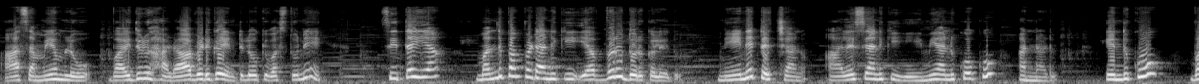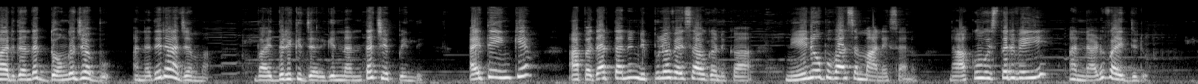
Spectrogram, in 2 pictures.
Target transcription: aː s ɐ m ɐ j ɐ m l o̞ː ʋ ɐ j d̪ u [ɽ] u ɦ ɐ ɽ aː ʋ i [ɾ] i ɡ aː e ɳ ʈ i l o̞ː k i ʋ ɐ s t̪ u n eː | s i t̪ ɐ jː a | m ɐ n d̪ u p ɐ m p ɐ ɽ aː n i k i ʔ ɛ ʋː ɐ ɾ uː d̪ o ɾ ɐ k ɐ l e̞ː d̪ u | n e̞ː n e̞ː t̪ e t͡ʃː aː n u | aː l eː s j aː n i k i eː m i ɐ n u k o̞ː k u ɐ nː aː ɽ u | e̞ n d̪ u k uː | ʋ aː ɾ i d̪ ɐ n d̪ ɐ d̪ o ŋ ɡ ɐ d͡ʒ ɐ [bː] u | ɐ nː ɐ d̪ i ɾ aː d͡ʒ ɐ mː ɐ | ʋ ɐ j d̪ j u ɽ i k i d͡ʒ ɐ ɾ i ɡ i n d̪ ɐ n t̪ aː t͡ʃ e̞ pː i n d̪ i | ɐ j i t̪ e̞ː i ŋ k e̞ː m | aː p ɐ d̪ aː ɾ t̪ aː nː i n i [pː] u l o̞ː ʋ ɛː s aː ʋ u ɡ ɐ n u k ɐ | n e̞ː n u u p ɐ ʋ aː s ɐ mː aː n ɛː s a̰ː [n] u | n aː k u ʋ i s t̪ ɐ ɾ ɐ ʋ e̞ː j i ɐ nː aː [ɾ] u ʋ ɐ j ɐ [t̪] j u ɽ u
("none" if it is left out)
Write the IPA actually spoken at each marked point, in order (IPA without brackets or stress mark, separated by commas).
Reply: ɽ, ɽ, bː, pː, n, ɽ, d̪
